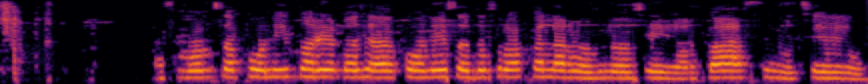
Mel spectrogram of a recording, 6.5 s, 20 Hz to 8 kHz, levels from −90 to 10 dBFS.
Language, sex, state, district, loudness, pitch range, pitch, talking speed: Angika, female, Bihar, Bhagalpur, -13 LUFS, 230-265 Hz, 250 Hz, 140 wpm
